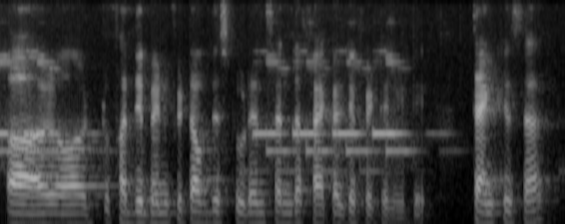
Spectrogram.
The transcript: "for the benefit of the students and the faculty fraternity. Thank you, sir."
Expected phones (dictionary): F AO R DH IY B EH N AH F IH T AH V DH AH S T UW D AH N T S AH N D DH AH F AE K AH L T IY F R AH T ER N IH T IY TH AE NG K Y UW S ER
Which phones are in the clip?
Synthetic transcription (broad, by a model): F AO R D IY B EH N AH F IH T AH V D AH S T UW D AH N T S AH N D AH F AE K AH L T IY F AH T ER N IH T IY T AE NG K Y UW S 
